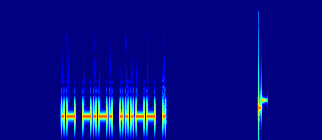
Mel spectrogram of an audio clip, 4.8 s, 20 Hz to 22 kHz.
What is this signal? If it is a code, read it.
Morse code, heard as a keyed tone, about 30 wpm, 700 Hz. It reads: AC3E
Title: USA Call Signs - 4 Characters - 2x Character Spacing - 30wpm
